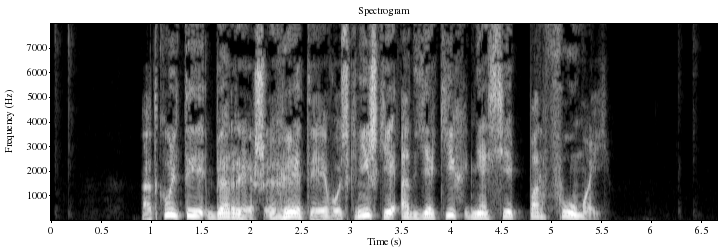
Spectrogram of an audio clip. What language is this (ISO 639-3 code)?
bel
